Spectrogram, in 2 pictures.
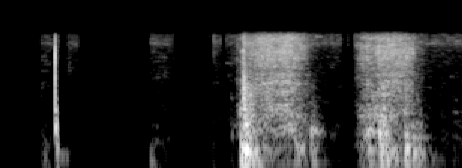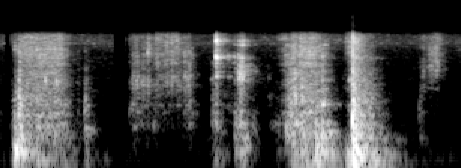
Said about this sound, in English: So I just had to fiddle with my drawers there for a minute.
